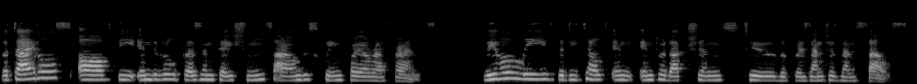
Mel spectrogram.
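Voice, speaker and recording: A woman from the Republic, introducing a conference session in a halting way, with many fillers and restarts. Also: medium pitch, no room sound. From Czech Republic. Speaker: session moderator, librarian. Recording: dry, slightly muffled recording.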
